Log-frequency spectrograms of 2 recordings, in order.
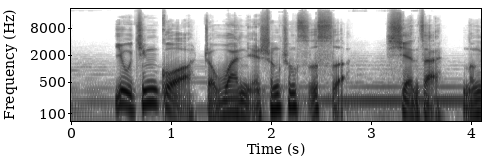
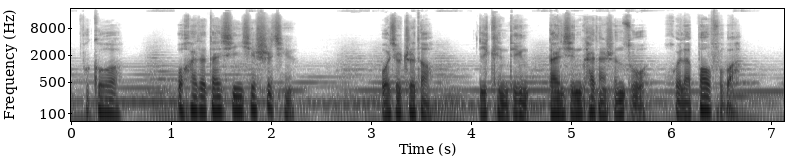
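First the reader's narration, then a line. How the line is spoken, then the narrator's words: Soft voice. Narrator (Chinese): 龙吟轻声道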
